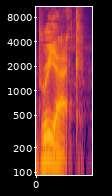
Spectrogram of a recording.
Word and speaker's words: break: when you read this as a Spanish speaker you might say bracket and BRE AK but the actual pronunciation of those words exactly the same as a reza said break and break let's have a break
